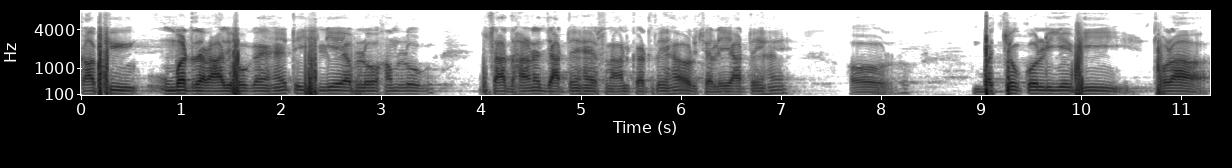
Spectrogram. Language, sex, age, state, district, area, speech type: Hindi, male, 60+, Uttar Pradesh, Prayagraj, rural, spontaneous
